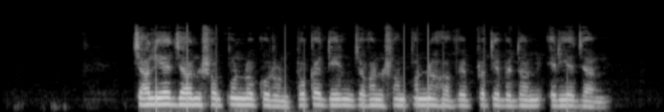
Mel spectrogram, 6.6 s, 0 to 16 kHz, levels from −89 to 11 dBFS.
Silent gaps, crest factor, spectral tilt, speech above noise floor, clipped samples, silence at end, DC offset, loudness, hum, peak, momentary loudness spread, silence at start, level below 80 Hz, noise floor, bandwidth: none; 18 dB; -8.5 dB/octave; 52 dB; under 0.1%; 0.6 s; under 0.1%; -18 LUFS; none; -2 dBFS; 11 LU; 1.35 s; -50 dBFS; -69 dBFS; 7.4 kHz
